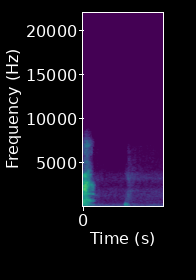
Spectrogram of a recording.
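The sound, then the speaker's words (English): A single sharp sneeze bursts out at the start, followed a moment later by a faint, brief breathy sound, then quiet. “bless you.”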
